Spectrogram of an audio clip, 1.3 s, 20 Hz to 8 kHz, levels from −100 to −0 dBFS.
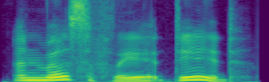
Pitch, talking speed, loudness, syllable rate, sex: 225 Hz, 180 wpm, -14 LUFS, 6.1 syllables/s, female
